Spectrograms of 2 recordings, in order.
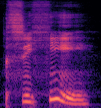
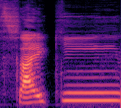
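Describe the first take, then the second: First: The word starts with a sounded P before S. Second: The word starts with an S sound, P silent. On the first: "the Greek for that would be psyche, which is a totally different sound. We actually pronounce the P" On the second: "thank you for confirming"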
